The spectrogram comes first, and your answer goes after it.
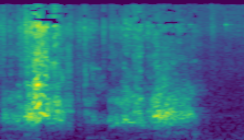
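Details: Two Golden Retrievers playfighting, giving two rough, snarling growl-barks about a second apart, each a short throaty burst, followed by quiet.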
